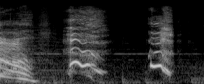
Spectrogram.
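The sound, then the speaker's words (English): A woman gasps as a sword strikes a man in a fight: three short voiced cries, each sharp at onset and falling in pitch, with pauses between them. “Sieglinde gasped as Hunding's sword hit home, slashing a deep red ribbon across Siegmund's chest.”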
